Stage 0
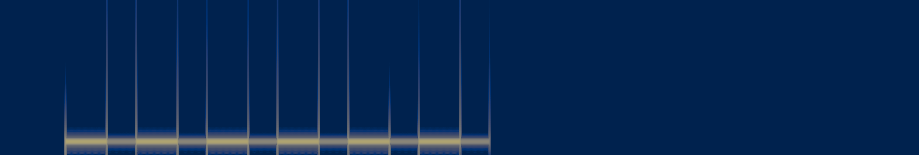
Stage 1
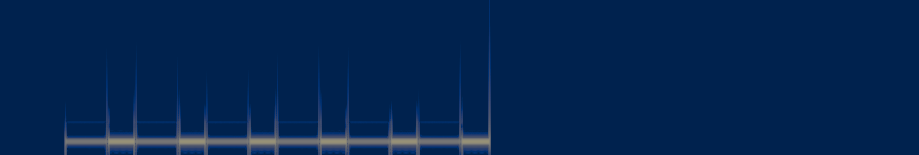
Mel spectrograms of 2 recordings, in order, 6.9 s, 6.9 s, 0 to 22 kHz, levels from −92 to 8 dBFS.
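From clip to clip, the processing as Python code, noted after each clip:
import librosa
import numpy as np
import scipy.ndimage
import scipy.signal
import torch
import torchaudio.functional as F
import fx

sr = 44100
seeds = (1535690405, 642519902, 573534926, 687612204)

y = fx.over_compress(x, sr, threshold_db=-40.0, ratio=-1.0)
y = F.gain(torch.from_numpy(y), -2.5).numpy()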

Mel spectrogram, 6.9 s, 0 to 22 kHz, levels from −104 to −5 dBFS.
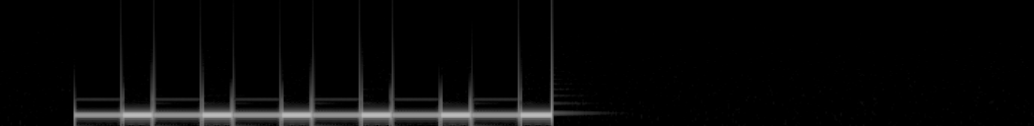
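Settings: y = fx.comb_fb(x, sr, f0_hz=310.0, decay_s=0.97, harmonics='all', damping=0.0, mix_pct=30)
y = F.gain(torch.from_numpy(y), 2.5).numpy()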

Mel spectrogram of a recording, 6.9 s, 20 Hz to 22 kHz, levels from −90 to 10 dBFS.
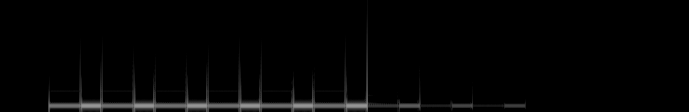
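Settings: y = fx.echo_feedback(x, sr, ms=527, feedback_pct=44, wet_db=-20.5)
y = F.gain(torch.from_numpy(y), 1.0).numpy()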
